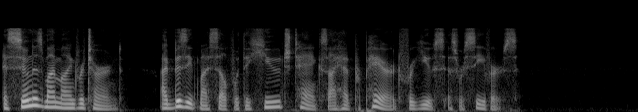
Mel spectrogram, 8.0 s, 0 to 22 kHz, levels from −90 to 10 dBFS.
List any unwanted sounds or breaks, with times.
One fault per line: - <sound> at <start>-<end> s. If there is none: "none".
none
